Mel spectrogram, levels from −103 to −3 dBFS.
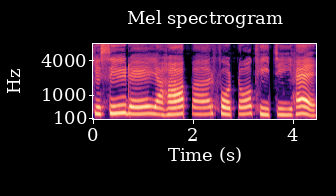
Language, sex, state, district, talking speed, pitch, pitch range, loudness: Hindi, female, Madhya Pradesh, Dhar, 95 wpm, 265 Hz, 245-275 Hz, -14 LUFS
